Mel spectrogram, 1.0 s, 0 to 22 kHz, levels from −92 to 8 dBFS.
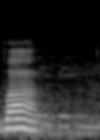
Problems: background conversations at intervals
